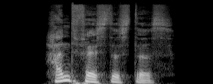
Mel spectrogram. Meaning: strong/mixed nominative/accusative neuter singular superlative degree of handfest
- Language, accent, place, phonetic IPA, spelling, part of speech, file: German, Germany, Berlin, [ˈhantˌfɛstəstəs], handfestestes, adjective, De-handfestestes.ogg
